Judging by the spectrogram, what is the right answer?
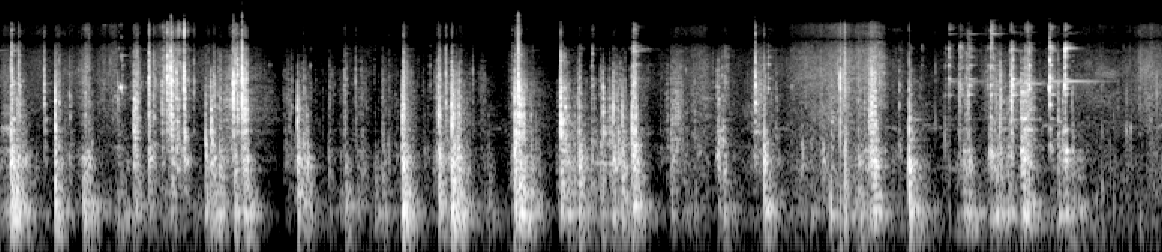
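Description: Pallet buster prying a wooden board off a pallet: a quick run of cracks, creaks and knocks as the board and its nails work loose.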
